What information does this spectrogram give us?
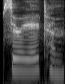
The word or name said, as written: seriatim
